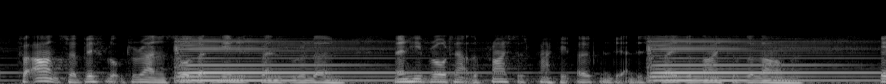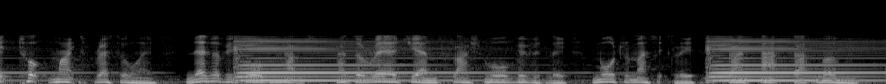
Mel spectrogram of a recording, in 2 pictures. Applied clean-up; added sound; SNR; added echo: none; Bowed string instrument; -1 dB; reverberation time 2.1 s.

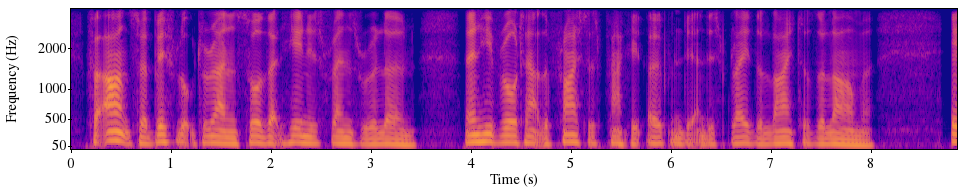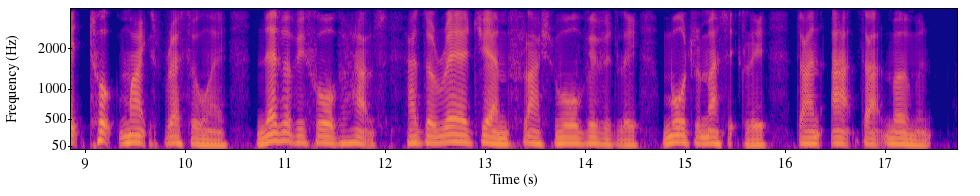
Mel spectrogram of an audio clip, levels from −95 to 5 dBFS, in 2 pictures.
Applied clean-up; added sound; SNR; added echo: none; none; none; none.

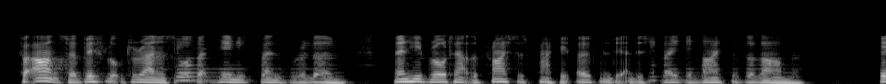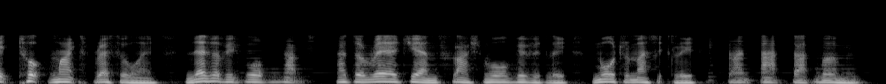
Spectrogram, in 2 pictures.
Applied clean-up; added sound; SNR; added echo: neural mask model DeepFilterNet 3.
